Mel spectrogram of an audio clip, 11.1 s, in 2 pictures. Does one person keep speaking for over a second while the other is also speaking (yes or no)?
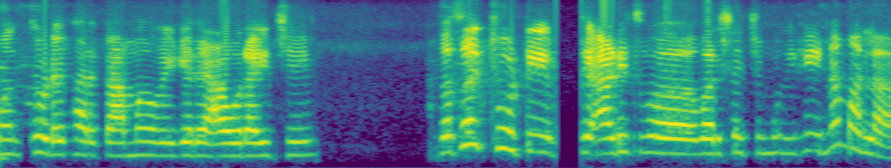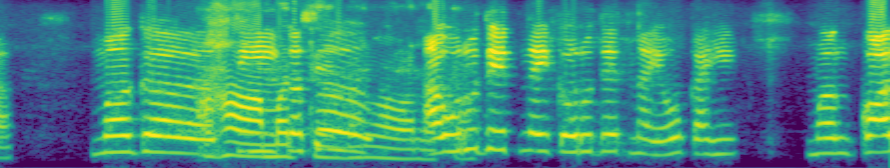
yes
